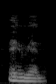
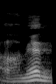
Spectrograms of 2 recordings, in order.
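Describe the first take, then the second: First: It is said with an American pronunciation. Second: It is said with a Korean pronunciation. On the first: "미국의 발음으로는 에이멘 그러더라고요" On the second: "우리는 아멘 이렇게 말합니다"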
